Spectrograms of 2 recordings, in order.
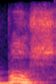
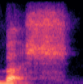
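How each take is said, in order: First: The vowel sounds like the one in book. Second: The vowel sounds like the one in blush. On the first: The speaker calls it right. "Or bush" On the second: The speaker calls it wrong. "not bush"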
